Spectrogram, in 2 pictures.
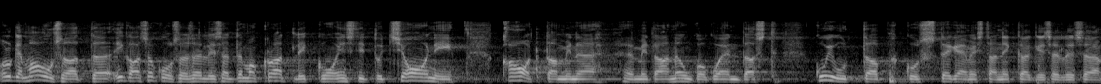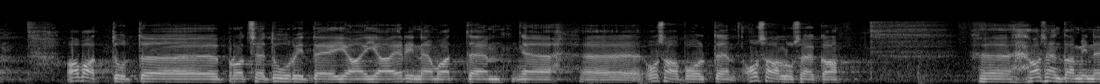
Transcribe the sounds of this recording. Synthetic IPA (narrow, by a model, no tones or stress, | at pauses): o̞lɡ̥e̞mɑusɑt̪iɡ̥ɑsuɡ̥use̞se̞lʲːise̞d̪e̞mo̞krɑːt̪ˑlikːˑuinst̪it̪ːˑut̪sio̞ːnʲi | kɑo̞t̪ːˑɑmine̞ | mid̪̥ɑnɤwko̞ɡ̥ue̞nd̪̥ɑst̪ | kujut̪ːˑɑb̥kust̪e̞ɡ̥e̞mist̪o̞nikːɑɡise̞lʲːise̞ | ɑvɑt̪ːˑud̪̥ | pro̞t̪se̞d̪uːɾid̪̥e̞jɑjɑe̞ɾine̞vɑt̪ːˑe̞ | o̞sɑpo̞ːlt̪e̞o̞sɑluse̞ɡ̥ɑ | ɑse̞nd̪̥ɑmine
